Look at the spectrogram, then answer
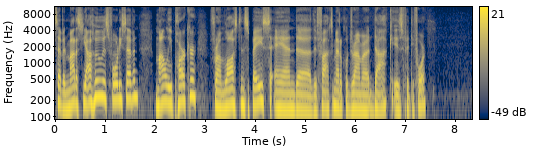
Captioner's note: none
